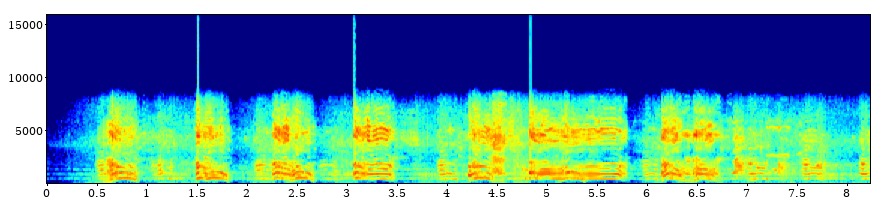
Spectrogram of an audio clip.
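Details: Coon hunting dogs barking at a caged raccoon: repeated loud, arching barks and bays, roughly seventy a minute in uneven bursts, several dogs overlapping; a man's voice urges them on.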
